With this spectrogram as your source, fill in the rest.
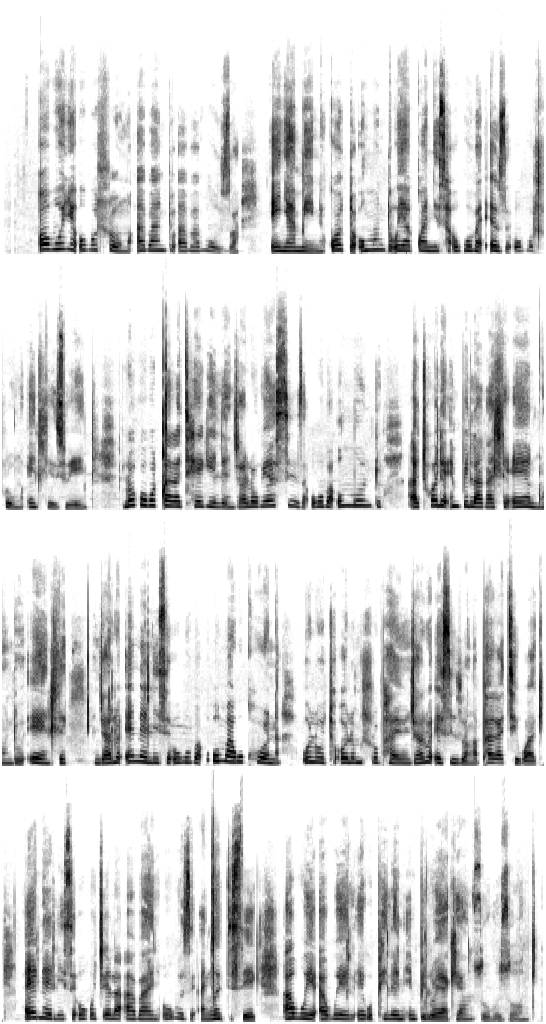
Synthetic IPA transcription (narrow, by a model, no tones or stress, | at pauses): oβuɲɛʔuβuɬuŋuʔaβantʼuʔaβaβuzwa | ɛɲameniɣɔd̥ʱwa̰ʔumuntʼuʔːjakwanisaʔuɣuβaʔɛzwɛʔuβuɬuŋuʔent͡ɬʼizweːnilokʰuɣuǃaɣatʰeɣilɛnd͡ʒʱalɔɣujasiza̰ʔuɣuβaʔumuntʼua̰tʰɔlɛʔimpʼilaɣaɬɛ̰ʔɛjɛŋ͡ǃʱɔndʱɔʔɛnɬʼɛ | nd͡ʒʱalɔʔɛnelisɛʔuɣuβaumaɣukʰɔna | ulutʰɔʔolum̩ɬupʰajɔnd͡ʒʱalɔʔesizwaŋapʰaɣatʰiɣwakʰɛ̥ajɛnelisɛʔuɣut͡ʃʼɛlaʔaβaɲɛʔuɣuzɛʔaŋ͡ǀed̥ʱiseɣɛaβujɛʔaβujɛlɛeɣupʰilenḭʔimpʼilɔjakʰɛjant͡sʼuɣuzɔːŋkʼɛ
